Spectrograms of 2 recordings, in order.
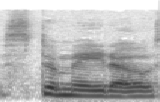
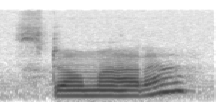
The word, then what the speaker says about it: stomata: And if you want, you can, I wrote stomato, so that rhymes with potato. Someone told me to do something with potatoes today. I don't know what, but anyway, there you go. There's your potato. But it's stomata. Okay.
